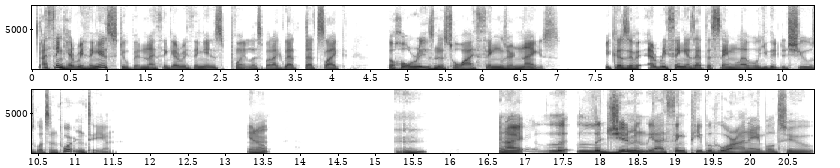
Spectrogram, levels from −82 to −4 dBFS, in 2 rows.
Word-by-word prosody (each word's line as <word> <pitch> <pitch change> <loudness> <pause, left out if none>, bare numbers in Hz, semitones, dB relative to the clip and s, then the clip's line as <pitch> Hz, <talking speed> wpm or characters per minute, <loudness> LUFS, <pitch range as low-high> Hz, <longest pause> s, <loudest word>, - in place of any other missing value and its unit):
I 190 - +2
think 195 -3 +5
everything 160 -1 +3
is 215 +2 +2
stupid 135 -4 -4
and 140 +2 0
I 150 - 0
think 165 +2 -5
everything 165 -1 -2
is 170 -1 -2
pointless, 130 -6 -7
but 115 - -6
like 140 0 -4
that 160 -4 -3
that's 155 -3 -1
like 145 -5 -2 0.5
the - - -1
whole 175 -2 +1
reason 165 -3 +2
as 145 -4 -1
to 160 - -2
why 140 -2 -2
things 155 +1 0
are 135 - -1
nice. 145 - -1 0.6
Because 160 0 +1
if 160 +1 +2
everything 180 -1 +2
is 150 0 0
at 170 -2 0
the 155 - -4
same 145 0 +1
level, 150 0 -2
you 150 0 -1
get 155 +2 -3
to 145 - -8
choose 155 0 0
what's 145 -3 -3
important 150 - -3
to - - -10
you - - -13 1.9
you 155 - -1
know? 150 +3 -1 1.7
Mhm. 155 +5 -2 1.0
And 175 0 +4
I 175 0 +6 0.2
le 190 +3 +1
legitimately, 175 -2 +5
I 150 +2 -1
think 170 -1 0
people 165 -3 -2
who 165 +3 0
are 145 -2 0
unable 155 +2 -3
to 145 -2 -3
155 Hz, 160 wpm, -24 LUFS, 145-170 Hz, 1.9 s, I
